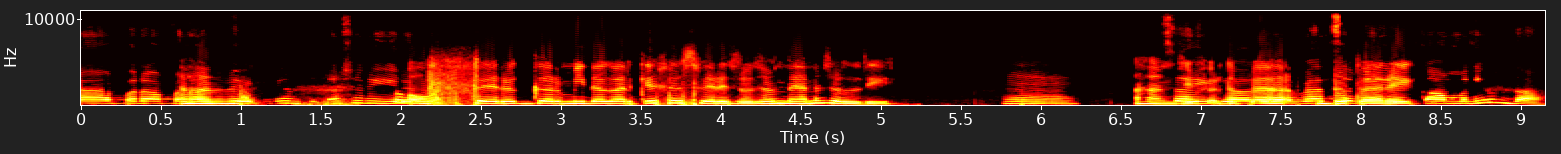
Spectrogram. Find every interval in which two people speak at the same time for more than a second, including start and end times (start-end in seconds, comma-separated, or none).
6.8-8.3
